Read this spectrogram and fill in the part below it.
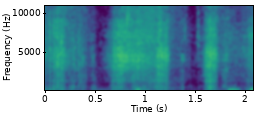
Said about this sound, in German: Ein mhm. Ökonom, der hier Kekse isst, hatten wir auch noch nicht. Bitte? Ein Ökonom, der hier Kekse isst. Ja. Das sind unsere Netto-Kekse.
